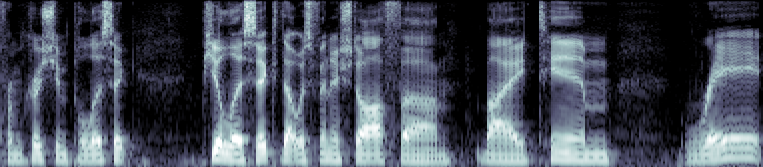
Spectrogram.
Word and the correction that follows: Weah: I can't remember how you say his name. – Weah. – Thank you. I knew it was like Raya or something like that. Weah.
